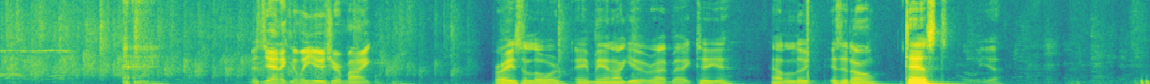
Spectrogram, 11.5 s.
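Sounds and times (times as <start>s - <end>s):
audience applause for a band: 0.0s - 4.8s
speech: 2.5s - 4.0s, 5.0s - 9.5s.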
